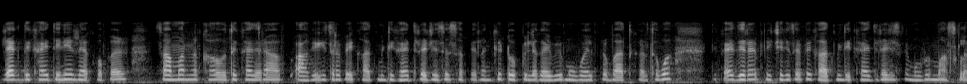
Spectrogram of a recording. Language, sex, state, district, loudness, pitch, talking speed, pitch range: Hindi, male, Telangana, Nalgonda, -25 LUFS, 215 Hz, 320 wpm, 200-225 Hz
